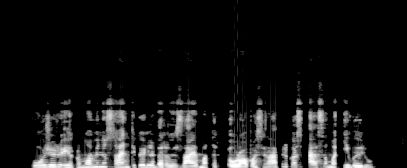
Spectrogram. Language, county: Lithuanian, Šiauliai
